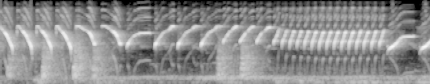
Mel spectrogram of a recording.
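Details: Canary song used as a master recording for training other birds: repeated downslurred sweeping whistles, a short buzzy rapid trill, then more rising slurred notes, high and piercing.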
